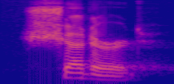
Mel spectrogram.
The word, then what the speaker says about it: shuddered: verb in the past I put Ed and I pronounce it like this shuddered shuddered with a D sound at the end shuttered you listen to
